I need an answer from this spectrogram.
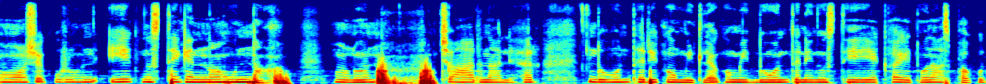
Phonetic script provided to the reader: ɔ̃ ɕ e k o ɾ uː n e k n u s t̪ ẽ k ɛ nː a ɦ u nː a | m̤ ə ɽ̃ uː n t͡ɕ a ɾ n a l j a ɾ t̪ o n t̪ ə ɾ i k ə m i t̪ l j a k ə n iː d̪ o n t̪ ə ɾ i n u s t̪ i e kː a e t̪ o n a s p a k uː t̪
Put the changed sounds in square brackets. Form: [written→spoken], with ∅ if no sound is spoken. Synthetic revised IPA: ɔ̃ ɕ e k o ɾ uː n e k n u s t̪ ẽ k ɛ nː a ɦ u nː a | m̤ ə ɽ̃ uː n t͡ɕ a ɾ n a l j a ɾ [t̪→d̪] o n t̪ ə ɾ i k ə m i t̪ l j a k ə [n→m] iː d̪ o n t̪ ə ɾ i n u s t̪ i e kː a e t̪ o n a s p a k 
